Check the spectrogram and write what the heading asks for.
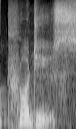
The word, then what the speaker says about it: produce: Now, what about seasonal produce? Yeah. So, seasonal produce or produce, is that what you said? So, um the the pronunciation um would be in the front, right?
